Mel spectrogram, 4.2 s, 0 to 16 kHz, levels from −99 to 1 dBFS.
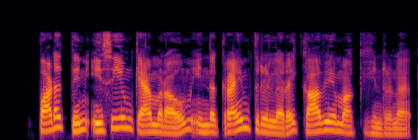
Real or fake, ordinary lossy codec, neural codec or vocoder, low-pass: real; none; none; 7.2 kHz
